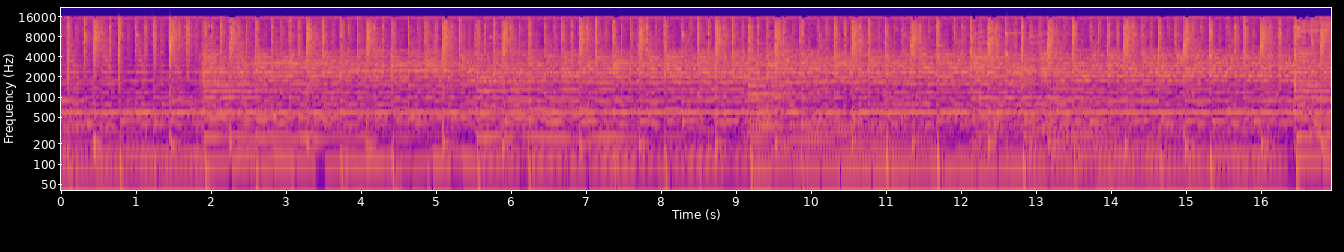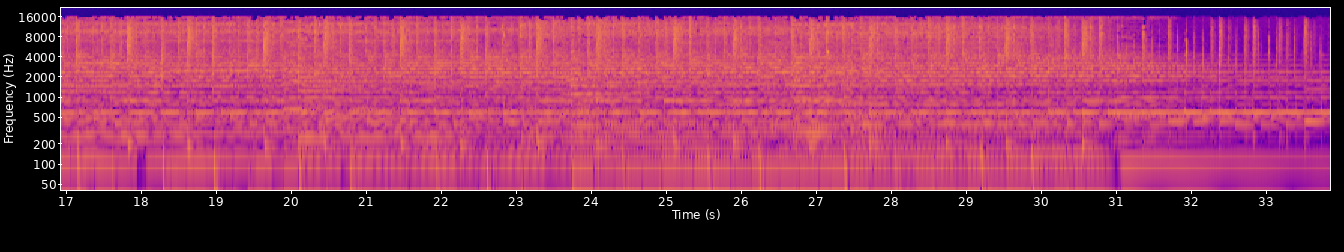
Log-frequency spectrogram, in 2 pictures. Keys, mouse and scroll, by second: 0.7 click, 2.0-2.8 scroll up 8, 2.8 middle click, 5.9 click, 8.2 click, 11.5 click, 18.4 click, 22.0 click, 27.1 click, 32.3 click.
